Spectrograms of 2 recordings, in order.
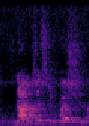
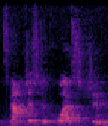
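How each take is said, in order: Both takes have the same delivery.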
